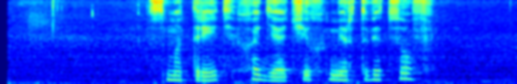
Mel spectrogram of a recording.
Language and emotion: Russian, neutral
